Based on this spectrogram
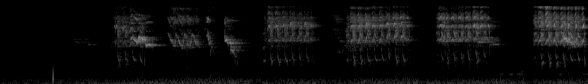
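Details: Baby budgerigars living alongside pet rabbits chatter in about seven harsh, buzzy bursts, roughly one each second, loosely spaced and of varying length.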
